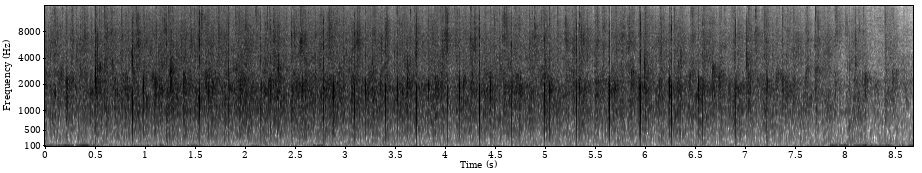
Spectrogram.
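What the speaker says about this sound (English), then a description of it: "Andy, please stand for the applause of a grateful county." Crowd at an outdoor 9-11 memorial ceremony at a dam plaza gives sustained applause, many hands clapping steadily for several seconds at moderate loudness, with a few sharper individual claps standing out.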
